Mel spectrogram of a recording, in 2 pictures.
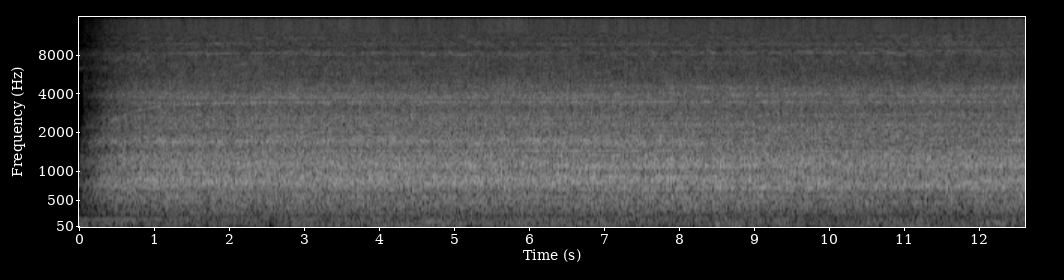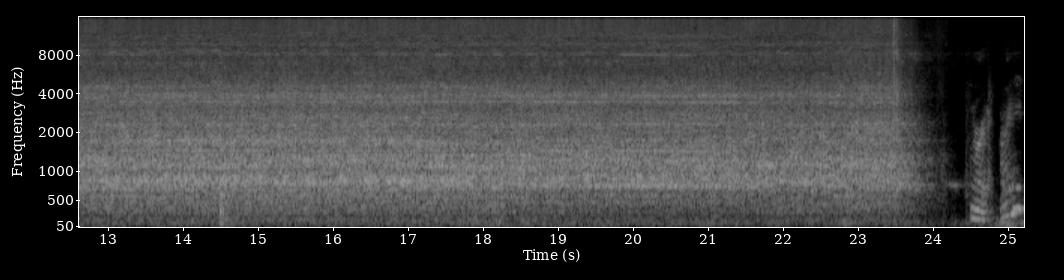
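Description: A hair dryer blowing steadily on a freshly painted homemade decor piece to dry the paint, a loud continuous airy roar lasting over twenty seconds before it switches off abruptly near the end.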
